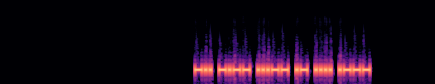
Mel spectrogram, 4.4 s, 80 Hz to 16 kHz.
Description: Morse code, heard as a keyed tone, about 52 wpm, 700 Hz. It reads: DY3AHJ
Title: DXCC-100 Call Signs - 6 Characters - 50wpm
